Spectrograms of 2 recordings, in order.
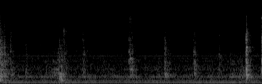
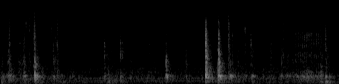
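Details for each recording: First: Original Xbox DVD drive tray sticking, mechanism keeps pulling the tray back in: quiet irregular ticks and clicks over a faint hum; fixed by cleaning and fitting a new rubber drive belt. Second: Original Xbox DVD drive after fitting a new rubber drive belt: soft motor whir and light clicks as the tray slides out and back in smoothly; tray works properly.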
